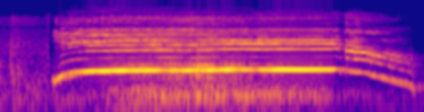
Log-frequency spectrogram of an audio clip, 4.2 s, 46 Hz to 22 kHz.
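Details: Free 1980 Honda XL500S single after about 8 hours' reassembly, new fuel line and filter, old tank gasoline: steady even tone climbing and holding, dropping cleanly as throttle closes: normal running.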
